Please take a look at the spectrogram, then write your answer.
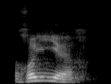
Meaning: bookbinder
- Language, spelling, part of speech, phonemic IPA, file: French, relieur, noun, /ʁə.ljœʁ/, LL-Q150 (fra)-relieur.wav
